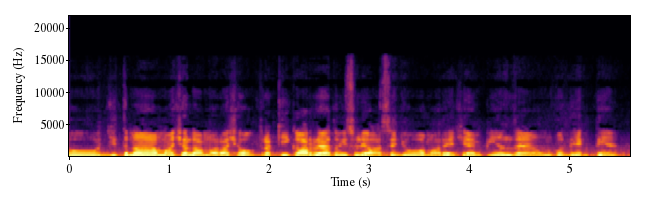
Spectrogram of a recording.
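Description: With light background noise behind him, a man talks at a moderate pace in a high voice with fairly even intonation. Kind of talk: interview answer.

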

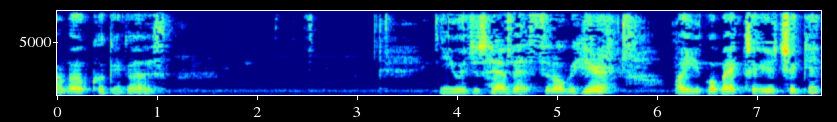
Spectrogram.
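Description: Fairly slow speech over light background noise. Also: woman. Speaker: home cook vlogger. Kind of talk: tutorial. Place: kitchen. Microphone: phone near.

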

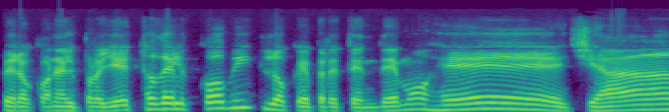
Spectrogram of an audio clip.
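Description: Against a quiet background, a man uses a normal speaking voice with lively intonation at a fairly slow pace, the sound dry with no echo. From Andalusia, Spain. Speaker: veterinarian. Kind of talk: interview answer. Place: home room. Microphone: headset.

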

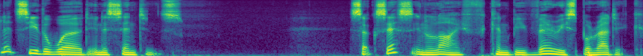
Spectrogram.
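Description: A man with a British accent speaks at a fairly slow pace with ordinary pitch variation. Long, frequent pauses fill a very clean recording with a silent background. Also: medium pitch for a man, very even loudness. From London. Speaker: English teacher. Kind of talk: vocabulary lesson. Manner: clear, slow.

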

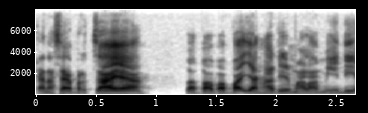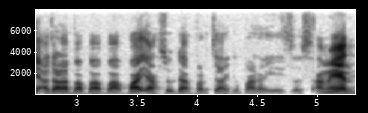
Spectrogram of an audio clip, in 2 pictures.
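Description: A man talks at a very fast pace with big swings in loudness and ordinary pitch variation. The background is quiet. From Indonesia. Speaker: preacher. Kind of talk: sermon. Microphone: earbuds.

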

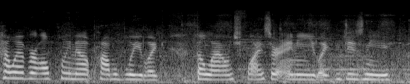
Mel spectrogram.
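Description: Against noticeable background noise, a woman speaks at a high pitch with ordinary pitch variation. The sound is dry with no echo. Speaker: travel vlogger. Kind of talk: casual vlog chat. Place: shop. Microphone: phone near.

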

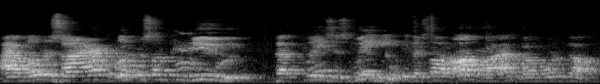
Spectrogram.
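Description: A raised, projected voice at a moderate pace, with strong room echo and light background noise. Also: man. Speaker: preacher. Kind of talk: sermon. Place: church.

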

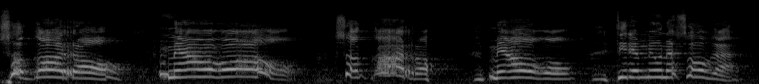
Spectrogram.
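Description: Amid clear background noise, a put-on character voice shouts at an extremely high pitch, moving at a very slow pace with long, frequent pauses. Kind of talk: comic imitation. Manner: screaming for help.

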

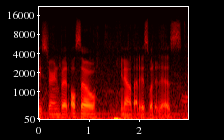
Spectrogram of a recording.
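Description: Speaking at a moderate pace, a man has a Western Canadian accent. Light background noise sits under a dry sound with no echo. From Vancouver, British Columbia, Canada. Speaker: educator. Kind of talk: interview answer. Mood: calm, reflective. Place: beach. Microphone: lapel.

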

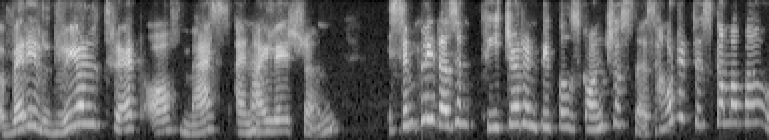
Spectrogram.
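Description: A woman's high-pitched voice, fairly slow in pace, with very wide pitch swings. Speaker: interviewer. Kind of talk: interview. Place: home room. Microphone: headset.

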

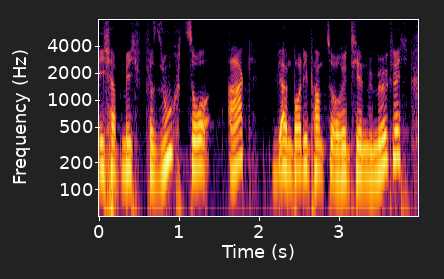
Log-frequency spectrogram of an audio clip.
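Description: A man's dark, mellow tone at a moderate pace, with a quiet background. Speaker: fitness instructor. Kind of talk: workout class instruction. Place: gym. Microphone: headset.

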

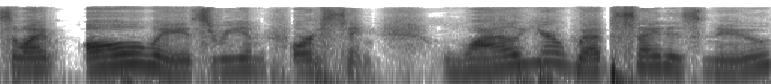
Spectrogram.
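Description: The sound is dry, with no echo, as a woman speaks with ordinary pitch variation. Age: 50s. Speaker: online entrepreneur and fitness instructor. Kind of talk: webinar presentation. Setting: online webinar. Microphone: video call.

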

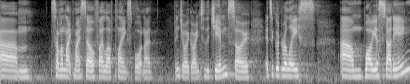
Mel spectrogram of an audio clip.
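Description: Speaking at a fairly slow pace, a woman with an Australian accent has a medium pitch and fairly even intonation. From Adelaide, Australia; South Australia. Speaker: biomedical science student; panelist. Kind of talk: panel presentation. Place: hall. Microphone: handheld.

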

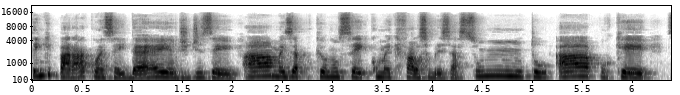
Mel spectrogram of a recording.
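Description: With an ordinary speaking voice, a woman talks at a fairly slow pace with ordinary pitch variation. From Fortaleza, Brazil. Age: 30s. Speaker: anthropologist and anti-racism activist. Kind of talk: interview.

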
